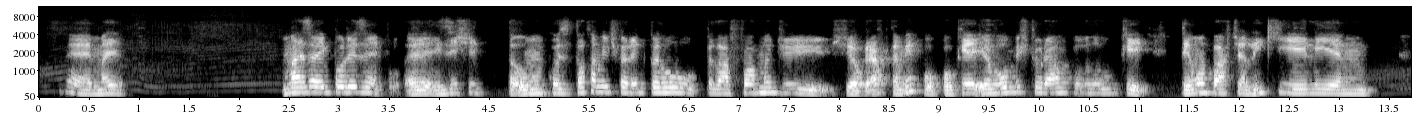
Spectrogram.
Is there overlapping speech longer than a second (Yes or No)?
No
